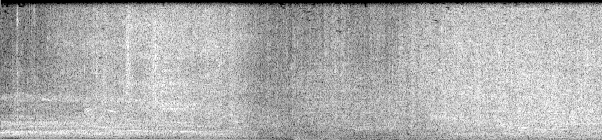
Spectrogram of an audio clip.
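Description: A chainsaw revs and roars loudly.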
